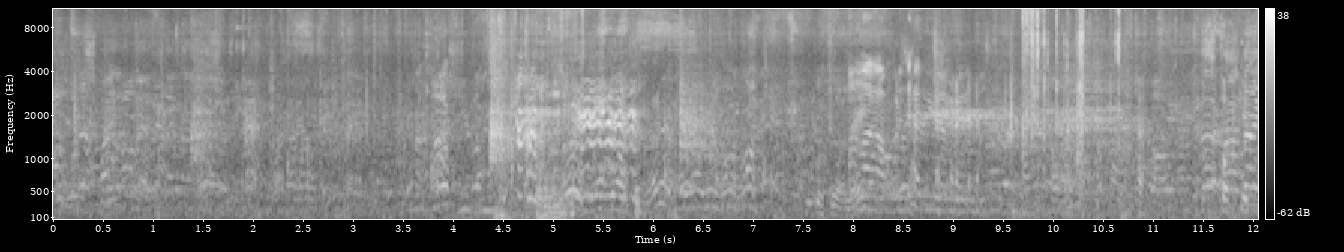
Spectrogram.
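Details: Horse for sale in Uzbekistan, a grey mare of Polish breed, aged four and over 170 tall, giving a loud wavering whinny lasting about two seconds midway, with men talking nearby and hoof clopping.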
